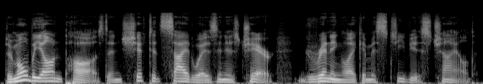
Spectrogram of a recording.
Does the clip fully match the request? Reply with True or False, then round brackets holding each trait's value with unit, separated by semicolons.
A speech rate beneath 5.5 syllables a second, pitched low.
True (5.2 syllables/s; 120 Hz)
